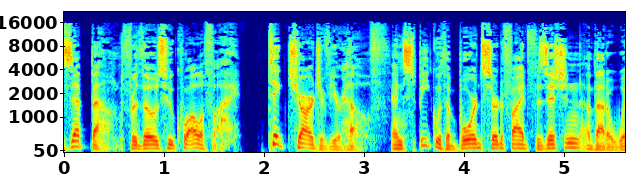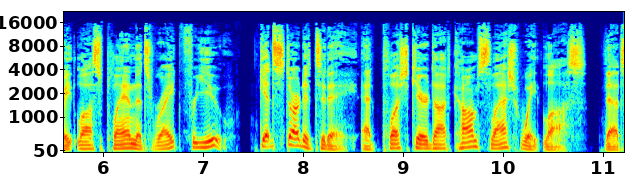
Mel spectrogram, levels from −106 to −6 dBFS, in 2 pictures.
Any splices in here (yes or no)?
no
